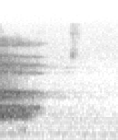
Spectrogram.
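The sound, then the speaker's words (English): A soft, breathy exhale, taken as part of a group breathing together during a prayer gathering, fades out quickly and leaves near silence with a faint tick. “So if we take a breath in and then we exhale, let's do that one more time. Inhale, exhale.”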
